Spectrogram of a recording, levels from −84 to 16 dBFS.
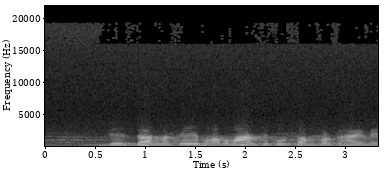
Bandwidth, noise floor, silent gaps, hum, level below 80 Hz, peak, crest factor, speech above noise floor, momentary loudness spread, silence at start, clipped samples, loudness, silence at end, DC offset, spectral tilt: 19.5 kHz; -43 dBFS; none; none; -48 dBFS; -6 dBFS; 16 dB; 21 dB; 9 LU; 0 s; under 0.1%; -22 LUFS; 0 s; under 0.1%; -7.5 dB/octave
